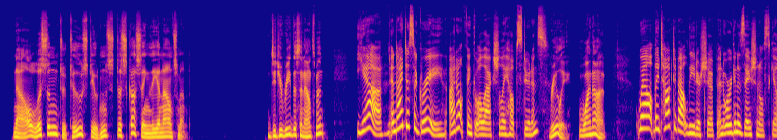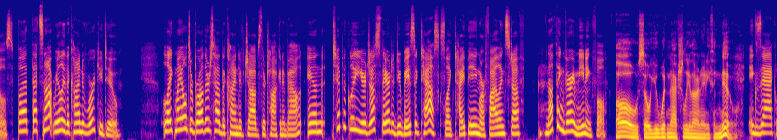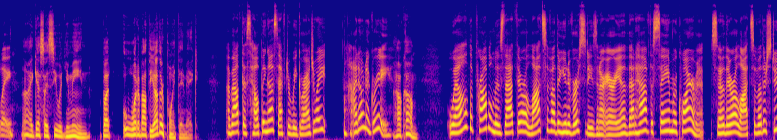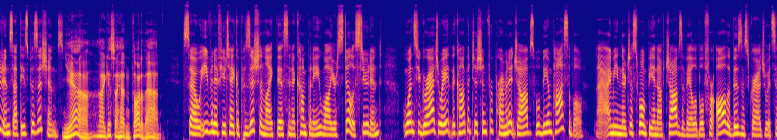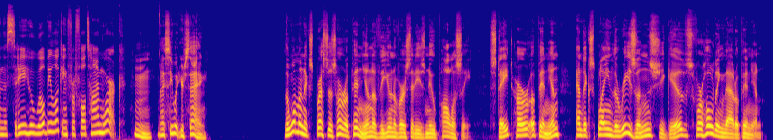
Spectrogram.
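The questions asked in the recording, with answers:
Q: The woman expresses her opinion of the university's new policy. State her opinion and explain the reasons she gives for holding that opinion.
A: She disagrees with it. First, students only do basic tasks like typing or filing, so they won't learn leadership or organizational skills. Second, many nearby universities have the same requirement, so after graduation there will be too much competition and not enough full-time jobs.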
